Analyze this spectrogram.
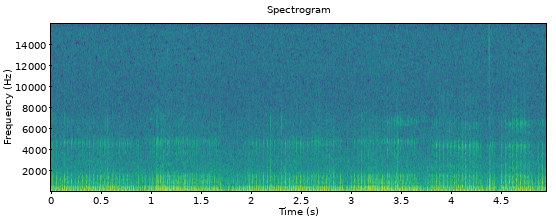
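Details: Calming purr of a cat, deep vibrating rumble broken into breath-length phrases of roughly a second, with a short pause mid-clip and steady closeness.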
